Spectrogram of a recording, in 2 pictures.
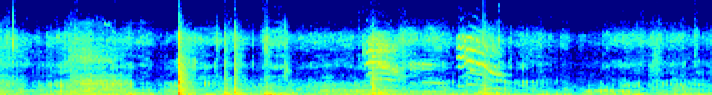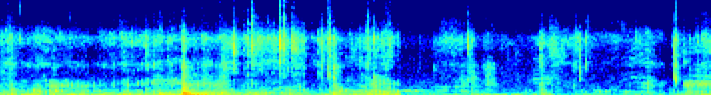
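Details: Mother cat guarding her very small kitten, kept in a cage, jealous and unwilling to let it be touched; faint wavering, harmonic cries cluster around the middle, over steady background hiss with scattered clicks and rustling.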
